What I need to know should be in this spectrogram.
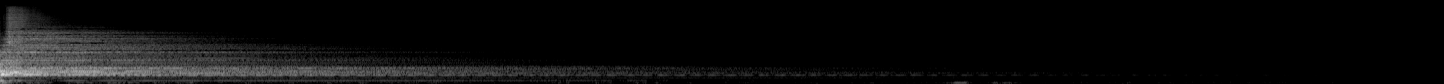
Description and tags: Single hit on an old Zildjian crash cymbal, recorded with a stereo pair of AKG C414 XLII's.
